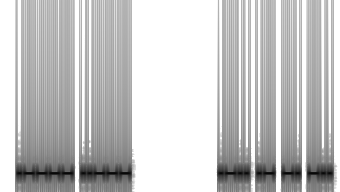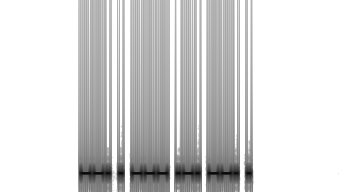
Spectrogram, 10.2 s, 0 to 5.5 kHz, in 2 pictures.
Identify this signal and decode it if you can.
Morse code, heard as a keyed tone, about 25 wpm, 550 Hz. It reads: 12 LAND GEORGE
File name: Ultimate Word List / 25WPM Ultimate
